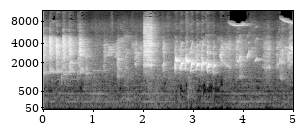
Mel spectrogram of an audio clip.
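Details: Greater green leafbird, locally cucak kombo, singing as a lure for training other birds: rapid chattering pulses, a sudden loud burst, then a quick rising trill of bright whistled notes and further chatter.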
